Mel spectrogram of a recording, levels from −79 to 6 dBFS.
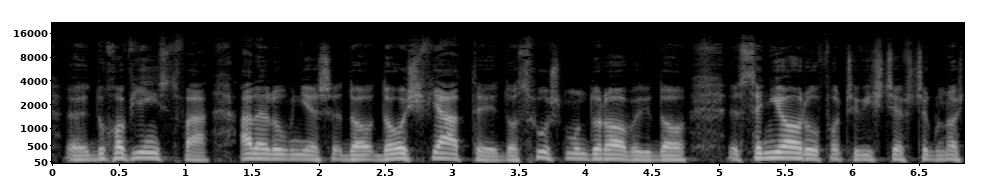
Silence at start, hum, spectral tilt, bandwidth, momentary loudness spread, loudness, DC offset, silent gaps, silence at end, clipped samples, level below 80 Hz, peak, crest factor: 0 s; none; -6.5 dB/octave; 15 kHz; 8 LU; -24 LUFS; under 0.1%; none; 0 s; under 0.1%; -56 dBFS; -6 dBFS; 16 dB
